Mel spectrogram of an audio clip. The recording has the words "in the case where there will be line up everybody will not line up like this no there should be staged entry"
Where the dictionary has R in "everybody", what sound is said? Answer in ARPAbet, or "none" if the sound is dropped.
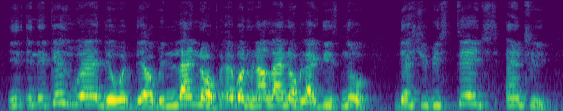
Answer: none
